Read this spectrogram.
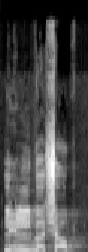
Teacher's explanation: للبشر میں پہلے لام کو دوسرے لام سے ملائیں گے، دوسرے لام کو ہلائیں گے نہیں. بشر، بشری لکھا ہوا ہے للبشری، مگر وقف کرنے میں ہو جائے گا را ساکن.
